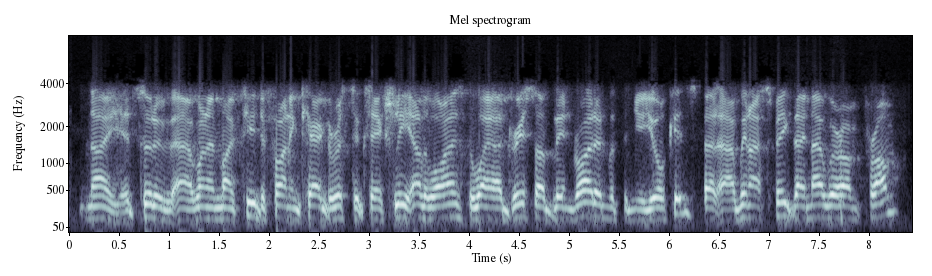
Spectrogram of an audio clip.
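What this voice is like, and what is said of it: New Zealand accent. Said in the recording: “You haven't lost that New Zealand twang, even if you have been in New York.”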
